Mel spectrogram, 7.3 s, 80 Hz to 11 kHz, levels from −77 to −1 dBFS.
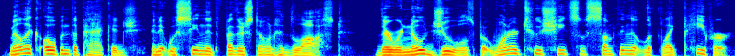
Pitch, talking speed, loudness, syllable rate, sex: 135 Hz, 220 wpm, -20 LUFS, 6.4 syllables/s, male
